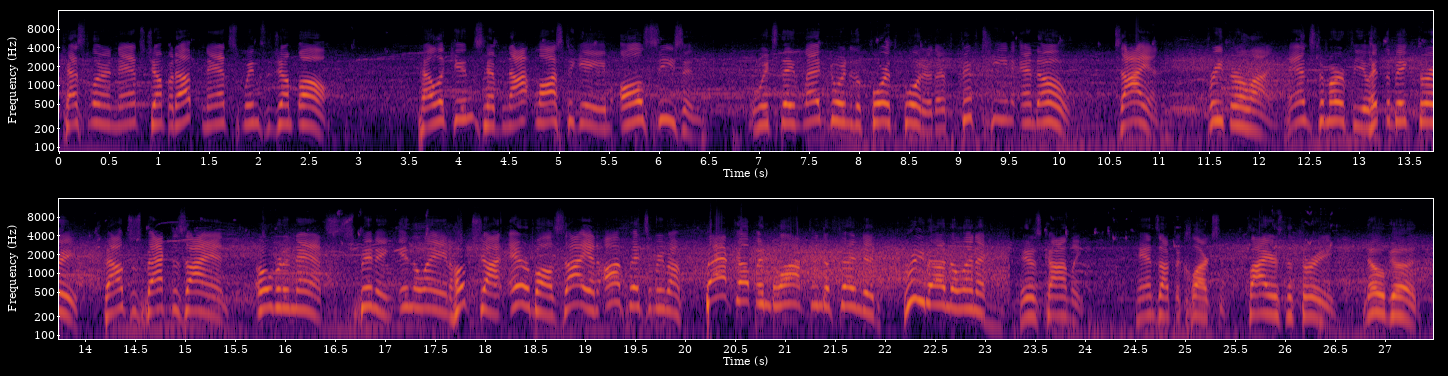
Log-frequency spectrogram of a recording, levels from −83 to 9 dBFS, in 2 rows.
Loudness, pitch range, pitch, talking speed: -27 LUFS, 225-275 Hz, 250 Hz, 175 wpm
